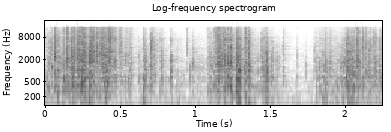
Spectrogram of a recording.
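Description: Crinkly packaging being handled as a squishy toy is brought out, a dense crackling rustle that dies away about one and a half seconds in.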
